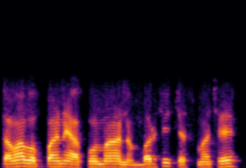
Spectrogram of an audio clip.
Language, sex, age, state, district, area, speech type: Gujarati, male, 18-30, Gujarat, Aravalli, rural, conversation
